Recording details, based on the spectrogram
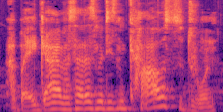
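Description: A man's voice: a little high, big pitch swings, fast, vocal fry, soft background music, pitched above the performer's own voice. A man doing a flustered fussy mother. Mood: exasperated. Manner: exasperated, stammering. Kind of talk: storybook read-aloud.

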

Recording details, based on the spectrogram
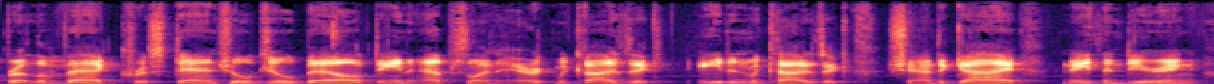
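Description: A man's voice: medium pitch, sharp tone. A young man co-hosting a casual podcast, talking in an upbeat, joking way. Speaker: podcast co-host.

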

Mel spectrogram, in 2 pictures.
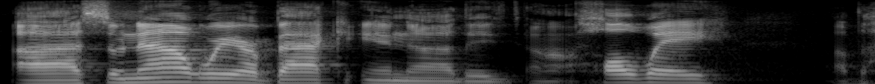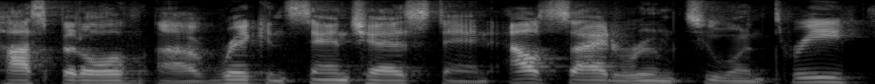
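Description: A man's voice: mid-range voice, measured pace, fairly bright tone, clean tone. A man co-hosting a podcast, casually recapping a show in a laid-back, hesitant way. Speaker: podcast co-host.

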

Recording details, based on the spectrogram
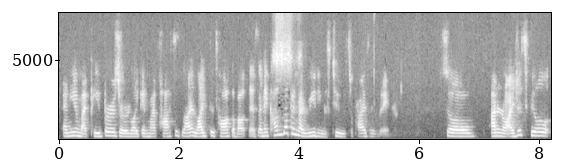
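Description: A woman's voice: medium pitch, no echo, dull audio. A young woman, a student, in a casual conversation, talking in a chatty way full of "like" and "you know.". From Canada.

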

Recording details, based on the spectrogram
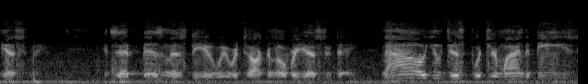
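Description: Bright, lively folksy swindler. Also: male voice, mid-range voice, normal speed, poor audio. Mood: falsely sympathetic. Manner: folksy, ingratiating. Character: smooth-talking folksy swindler feigning kindly friendship. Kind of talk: 1950s radio drama acting. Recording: old radio recording, faint hiss.

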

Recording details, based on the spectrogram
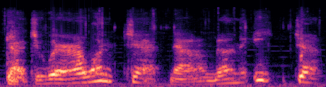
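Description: A podcast host voicing a gross monkey that taunts from a closet in a quick sing-song chant, reading a campfire story. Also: mid-range voice, very animated, darkish tone, husky, soft background music. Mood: taunting.

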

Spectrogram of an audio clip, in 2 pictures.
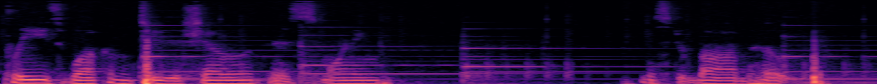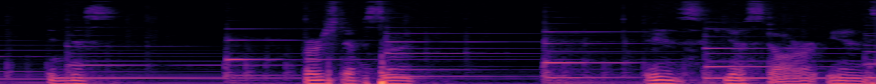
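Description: A man hosting a podcast, reading an introduction in a slow, halting way. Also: fairly low pitch. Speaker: podcast host. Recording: muffled, phone-like, loud music behind.

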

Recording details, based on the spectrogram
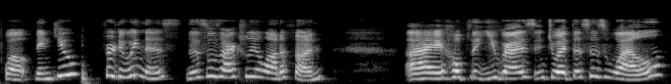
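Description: A woman's voice: high voice, expressive, a little slow, sharp tone. A young adult woman co-hosting a podcast, chatting animatedly and laughing often. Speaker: podcast co-host. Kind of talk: casual podcast chat.

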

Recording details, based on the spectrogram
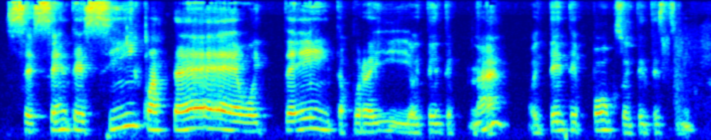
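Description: A woman's voice: on the low side, unhurried, gravelly. Chatty middle-aged southern Brazilian woman. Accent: southern Brazilian Portuguese. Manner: chatty, opinionated, many fillers. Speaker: civil engineering professor, guest. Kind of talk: casual interview talk.

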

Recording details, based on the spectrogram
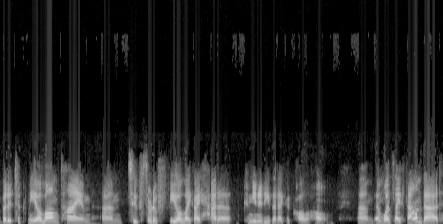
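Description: A woman in her thirties answers interview questions at an easy pace, pausing often on "um" and laughing lightly as she thinks. Her voice sits at a middle pitch. The recording is dry and a little dull. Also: dry recording. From born in Japan, raised between the US and Japan. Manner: warm, thoughtful, frequent ums and light laughs. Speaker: interview guest, program teacher.

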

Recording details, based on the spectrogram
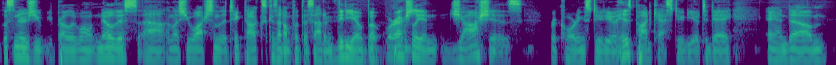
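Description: A man's voice: sits low, steady tone, normal speed, dry recording. A man hosting a podcast, talking in a friendly, loose way with lots of fillers, recorded in a podcast studio. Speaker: podcast host. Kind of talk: casual interview chat.

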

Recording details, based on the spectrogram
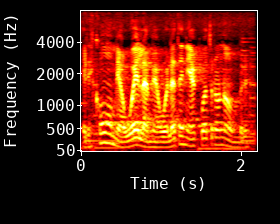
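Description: Host conversador en sala con eco. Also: male voice, mid-range voice, lively intonation, quick pace. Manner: chatty, effusive, joking. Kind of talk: casual live interview. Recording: roomy sound with guitar music behind. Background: guitar music.

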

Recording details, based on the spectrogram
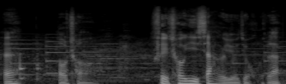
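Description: An actor playing a brash, bantering, foul-mouthed bar owner and loyal buddy in a Chinese audio drama. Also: male voice, low-pitched, fairly quick, music in the background, close to an everyday voice.

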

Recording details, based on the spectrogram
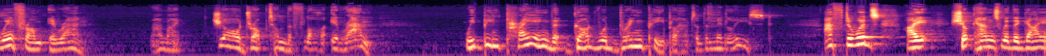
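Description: A man preaching a Sunday sermon and telling stories, earnest and deliberate, with emphatic phrasing and dramatic pauses. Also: on the high side. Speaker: guest preacher, former pastor. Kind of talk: Sunday morning sermon, storytelling.

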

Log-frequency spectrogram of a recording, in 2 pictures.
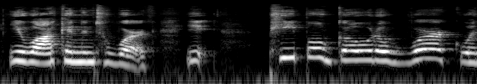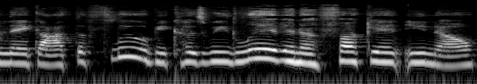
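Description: A woman's voice: on the high side, darkish tone. A young adult woman ranting casually to her viewers, exasperated, sarcastic and full of swearing.

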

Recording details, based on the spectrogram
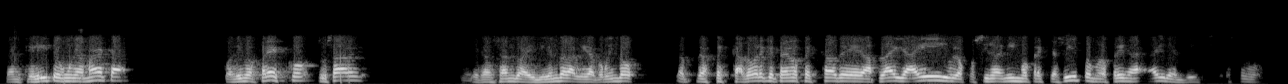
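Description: A man's voice: on the high side, brisk. Man in his fifties on a tinny phone line. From Spanish-speaking, moved to the US at ten. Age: 50s. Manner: rambling, many restarts and "tú sabes". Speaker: guest, former wrestling manager. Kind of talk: casual interview on a call.

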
